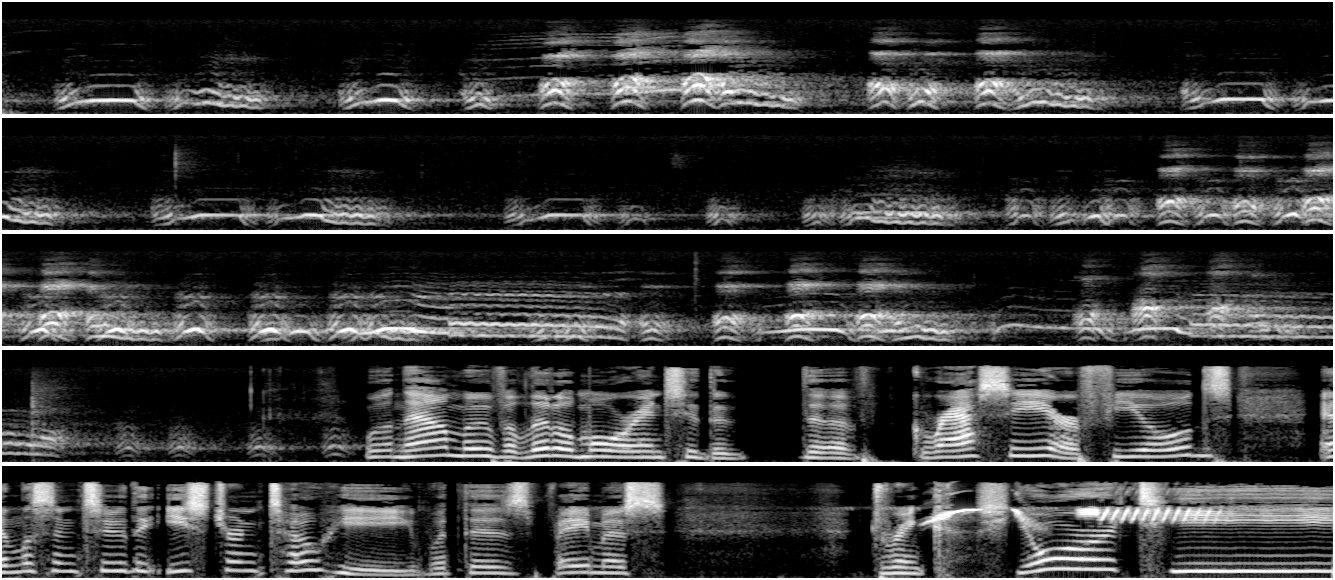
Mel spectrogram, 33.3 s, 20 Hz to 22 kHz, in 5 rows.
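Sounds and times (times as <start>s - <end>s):
barred owl hooting its who cooks for you call in deep woods: 0.0s - 21.8s, 31.1s - 32.8s
speech: 22.0s - 30.2s, 31.0s - 33.2s.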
